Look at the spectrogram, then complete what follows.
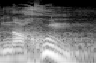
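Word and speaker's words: Nahum: Naim in the in the Hebrew the best way while we as Afrikaans people pronounce is Nagem.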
